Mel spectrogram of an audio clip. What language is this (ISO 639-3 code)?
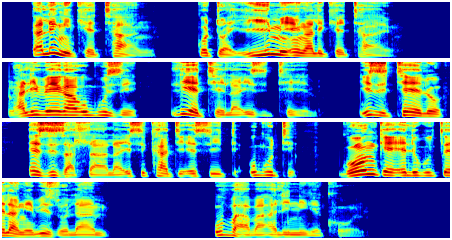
nde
